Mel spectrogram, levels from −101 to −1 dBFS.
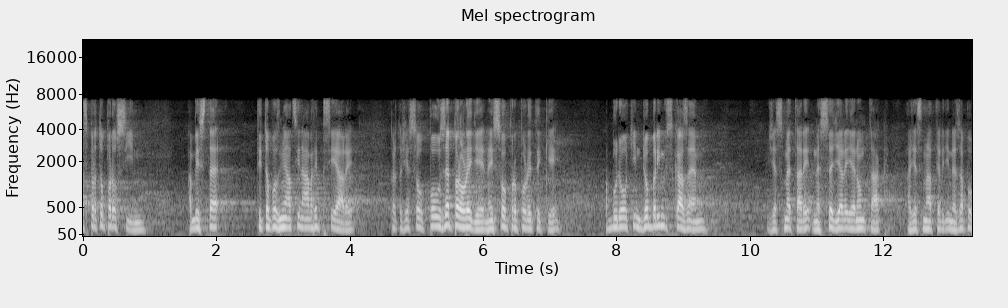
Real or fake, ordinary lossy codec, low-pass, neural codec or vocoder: real; MP3, 64 kbps; 7.2 kHz; none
